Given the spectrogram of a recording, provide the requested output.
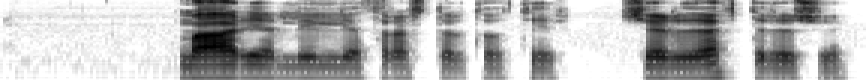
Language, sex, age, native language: Icelandic, male, 20-29, Icelandic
